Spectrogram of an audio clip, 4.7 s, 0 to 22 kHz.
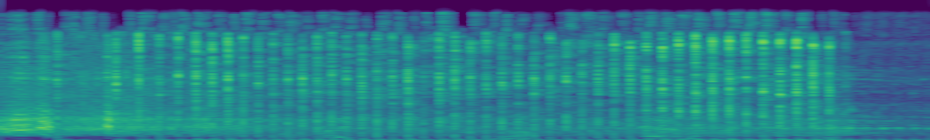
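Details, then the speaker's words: Small single-cylinder motorcycle engine after rebuild with new crankshaft, full timing gear, clutch housing, carburetor and 4-pin CDI conversion, exhaust fitted: even, steady low idle pulse with no knocking or rattle; quiet, only the exhaust is noisy. "Yan na po yung andar niya oh. Ayan, parang mayuming-mayumi na yata ah. Walang kaingay-ingay kasi po ito lang inaingay."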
